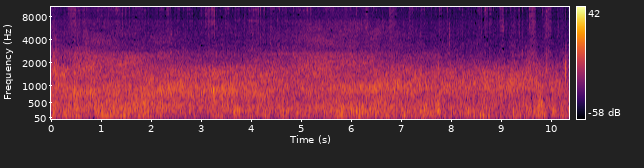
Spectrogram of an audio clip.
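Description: Bicycle tyres roll and rattle over a paved path.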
